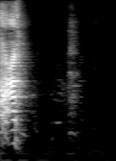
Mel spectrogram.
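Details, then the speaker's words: A podcast host announces an allergy attack, then a single sharp, explosive burst of air fades quickly into a faint short exhale; a typical adult sneeze. "oh my god i'm about to have an allergy attack"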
